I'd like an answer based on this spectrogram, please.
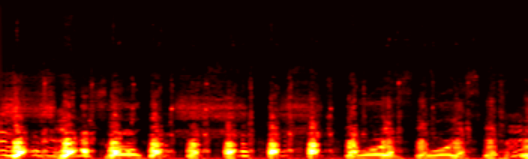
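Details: An American Bully (pit bull) puppy gives rapid, arching yelps and whiny howls, a sound its owner had never heard it make before, over a person's laughing voice.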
